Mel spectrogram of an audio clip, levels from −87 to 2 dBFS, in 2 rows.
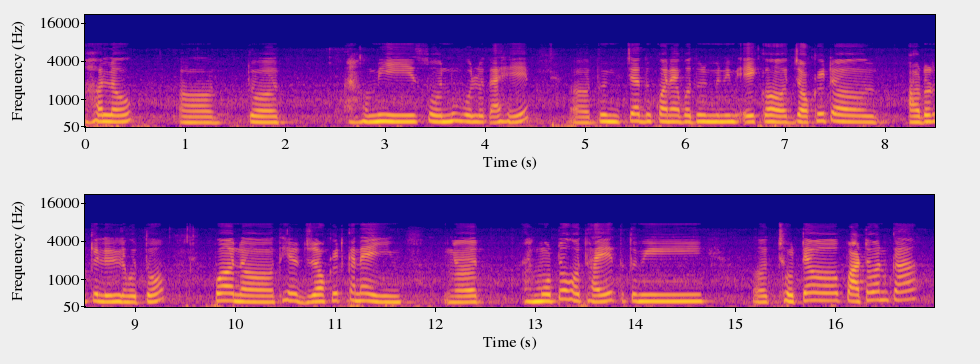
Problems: constant background noise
